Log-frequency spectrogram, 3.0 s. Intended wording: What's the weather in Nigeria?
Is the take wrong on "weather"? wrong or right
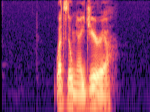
wrong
